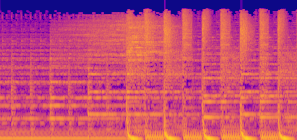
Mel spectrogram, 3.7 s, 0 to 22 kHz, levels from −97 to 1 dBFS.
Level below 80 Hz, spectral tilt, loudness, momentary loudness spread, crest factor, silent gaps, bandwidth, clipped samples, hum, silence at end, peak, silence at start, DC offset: -22 dBFS; -2 dB/octave; -15 LUFS; 11 LU; 16 dB; none; 17 kHz; under 0.1%; none; 0 s; 0 dBFS; 0 s; under 0.1%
